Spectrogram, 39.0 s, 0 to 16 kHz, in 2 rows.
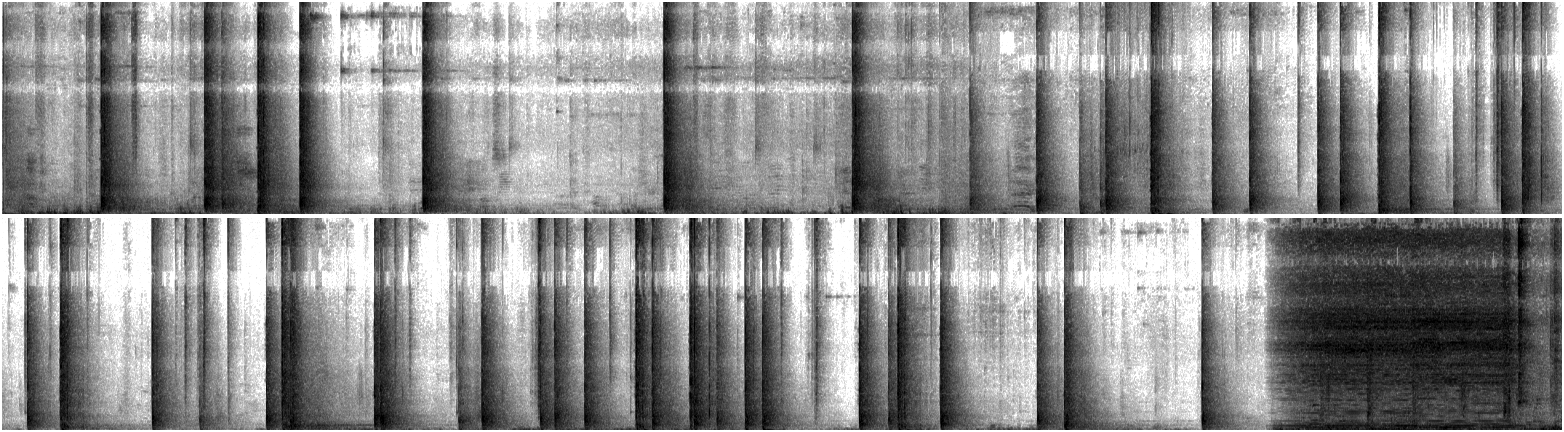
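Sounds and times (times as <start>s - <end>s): gunshots with echo: 0.0s - 4.2s, 5.2s - 5.9s, 8.3s - 9.0s, 10.6s - 20.8s, 21.4s - 29.5s, 30.2s - 31.6s, 34.5s - 39.0s.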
